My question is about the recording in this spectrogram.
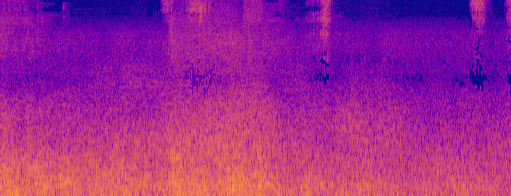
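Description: Wind buffeting the microphone over the rush of surf breaking on the beach, swelling loudest in the middle and easing off towards the end.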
